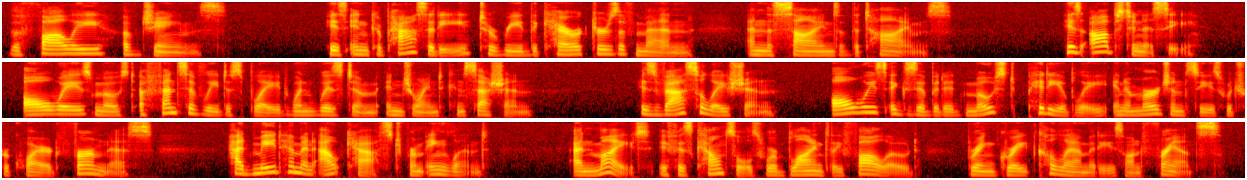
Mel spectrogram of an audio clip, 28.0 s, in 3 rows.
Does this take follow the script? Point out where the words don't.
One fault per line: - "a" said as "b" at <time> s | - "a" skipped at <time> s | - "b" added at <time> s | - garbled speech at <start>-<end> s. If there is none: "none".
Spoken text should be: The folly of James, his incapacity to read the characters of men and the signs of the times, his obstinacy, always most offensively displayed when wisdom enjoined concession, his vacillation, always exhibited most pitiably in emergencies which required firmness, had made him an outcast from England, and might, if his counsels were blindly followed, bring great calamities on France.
none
